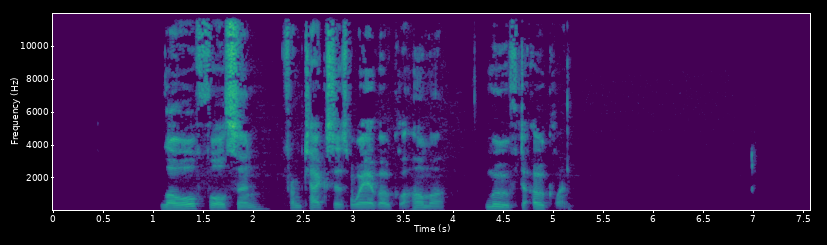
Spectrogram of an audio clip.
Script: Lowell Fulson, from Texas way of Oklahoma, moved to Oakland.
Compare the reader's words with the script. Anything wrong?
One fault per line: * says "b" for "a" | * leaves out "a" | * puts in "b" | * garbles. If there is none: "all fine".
all fine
